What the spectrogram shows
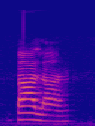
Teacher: in the word Balan the first syllable gets the stress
